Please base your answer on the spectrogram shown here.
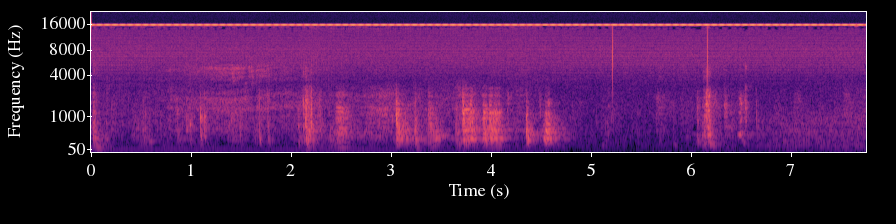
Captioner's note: knock on door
